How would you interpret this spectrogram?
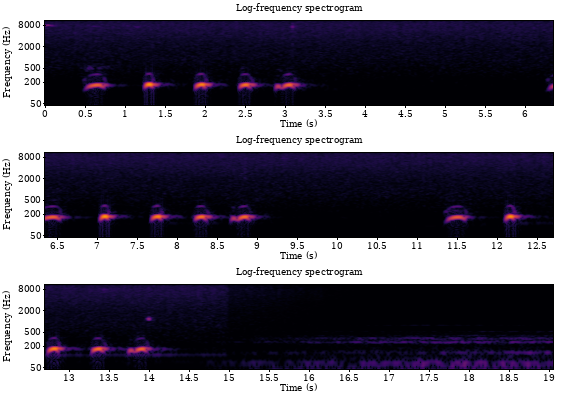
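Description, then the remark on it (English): A sooty grouse gives deep, low hoots in three evenly paced series of five, with pauses between them, before a low droning rumble takes over at the end. “Seattle is right in the middle of sooty grouse territory. Here is an example.”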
